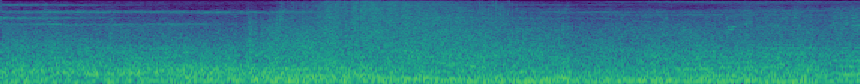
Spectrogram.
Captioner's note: gunshot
